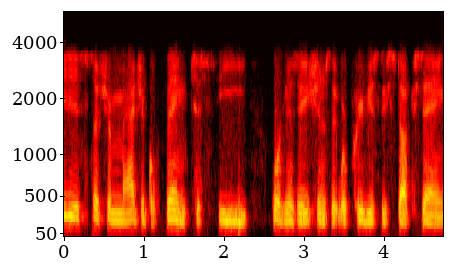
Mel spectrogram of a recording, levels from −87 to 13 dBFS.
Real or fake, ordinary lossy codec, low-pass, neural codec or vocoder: real; Opus, 64 kbps; 5.4 kHz; none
